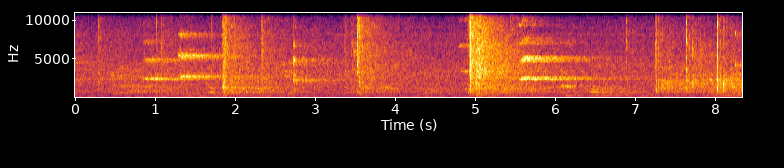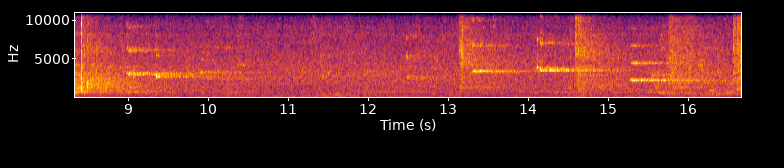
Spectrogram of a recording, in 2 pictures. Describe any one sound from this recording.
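Sports shoes squeak sharply on a court floor.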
